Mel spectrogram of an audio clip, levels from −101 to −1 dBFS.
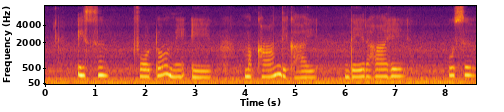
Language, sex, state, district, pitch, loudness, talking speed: Hindi, female, Madhya Pradesh, Dhar, 215 Hz, -17 LUFS, 70 wpm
